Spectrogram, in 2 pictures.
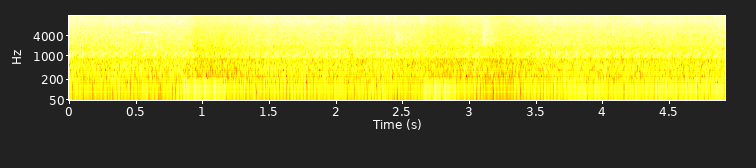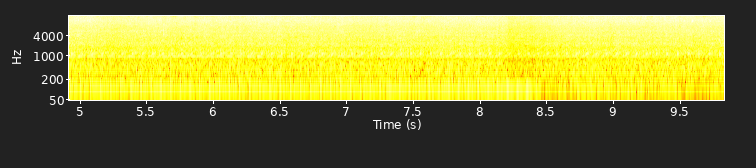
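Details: Yamaha Aerox scooter after repair of rough ticking noise, bearings replaced with originals after oil seizure damage: even, steady idle with low rumble and light whirr, no knocks; engine healthy.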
